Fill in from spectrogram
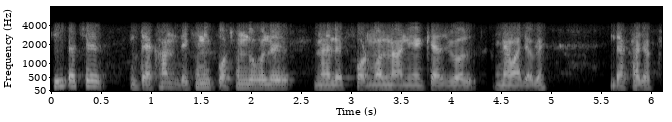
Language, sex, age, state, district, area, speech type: Bengali, male, 30-45, West Bengal, Paschim Bardhaman, urban, conversation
